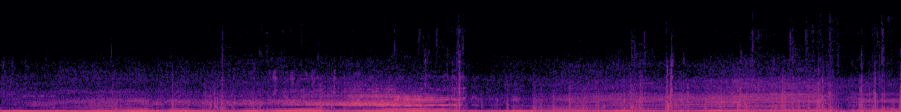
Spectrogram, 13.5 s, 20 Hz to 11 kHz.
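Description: Mazda MX-5 NB 1.8 four-cylinder engine running under load on track, heard from the open cockpit. The engine note holds steady, then climbs as the car accelerates out of a corner, and dips briefly near the end.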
